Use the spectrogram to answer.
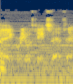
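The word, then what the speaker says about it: Cait Sith: It's actually Cat-She, but that's only if you're referring directly to the specific creature of legend. The character in Final Fantasy VII, as per Square Enix, is Kate Sith. That's also the same pronunciation you have for the character in 14.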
